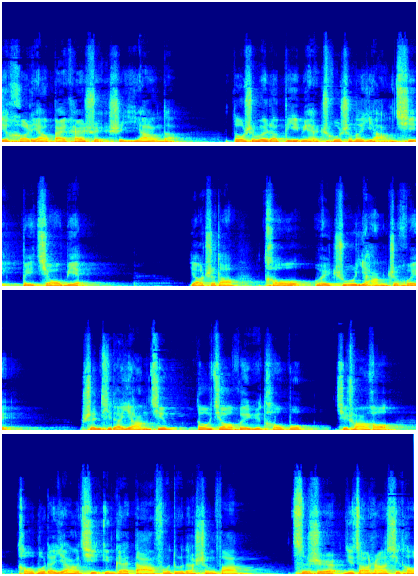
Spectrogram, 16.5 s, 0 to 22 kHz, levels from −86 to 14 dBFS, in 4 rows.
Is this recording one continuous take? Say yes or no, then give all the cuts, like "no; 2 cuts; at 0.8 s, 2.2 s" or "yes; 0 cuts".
no; 1 cut; at 11.5 s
